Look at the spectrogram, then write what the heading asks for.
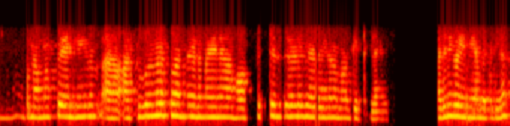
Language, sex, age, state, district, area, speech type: Malayalam, female, 30-45, Kerala, Palakkad, rural, conversation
